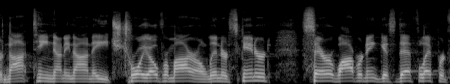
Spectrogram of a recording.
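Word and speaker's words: Lynyrd Skynyrd: Over here, we have Leonard Skinner, pronounced Leonard Skinner.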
